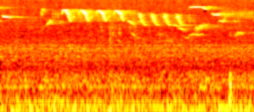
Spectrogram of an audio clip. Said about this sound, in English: you hear the birds outside.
